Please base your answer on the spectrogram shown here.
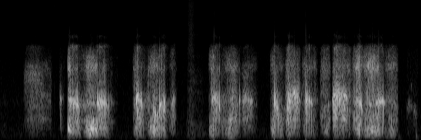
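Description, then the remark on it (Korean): A woman's voice imitates a pig that is hungry in the morning, with a string of grunting, squealing bursts in uneven rhythm, loud, with short pauses between them and no speech. “먼저 돼지 소리 한번 들어볼게요. 예, 돼지가 아침에 배고플 때요.”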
